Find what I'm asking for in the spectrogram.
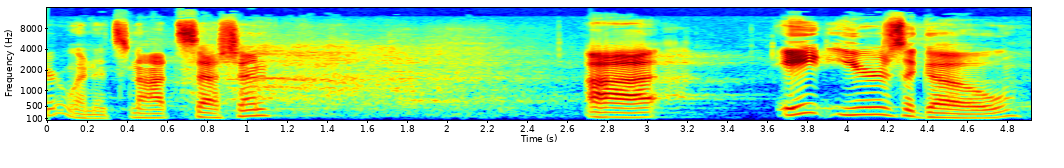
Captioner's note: audience laughs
